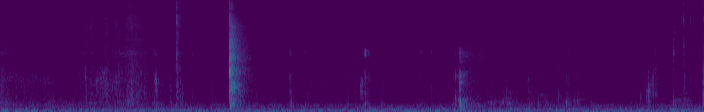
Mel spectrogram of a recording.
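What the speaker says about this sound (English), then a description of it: "Let me take a bite of the sandwich." A bite into a crunchy spicy chicken sandwich brings one sharp crisp crunch, then soft, quiet chewing with small clicks in a still room, no talking.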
